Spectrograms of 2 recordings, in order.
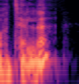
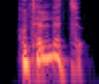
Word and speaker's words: hotellet: Hotellet eller hotelle? – Hotellet. – Hotellet, so you always pronounce that T on the end. – Yeah. – Yeah, okay. That's a Norwegian thing that's coming to my mind there. Okay, so because I don't think we need to pronounce the T in the end of a Norwegian word.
